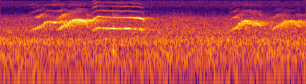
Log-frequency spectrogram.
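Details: Aviary cockatiels on a foggy morning give harsh, rising squawks with a burst of chirps between them; one bird's squawking winds the others up.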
